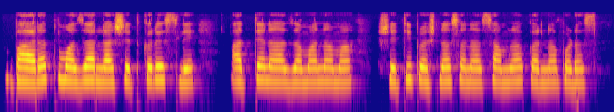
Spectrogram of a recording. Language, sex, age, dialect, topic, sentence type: Marathi, female, 60-100, Northern Konkan, agriculture, statement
